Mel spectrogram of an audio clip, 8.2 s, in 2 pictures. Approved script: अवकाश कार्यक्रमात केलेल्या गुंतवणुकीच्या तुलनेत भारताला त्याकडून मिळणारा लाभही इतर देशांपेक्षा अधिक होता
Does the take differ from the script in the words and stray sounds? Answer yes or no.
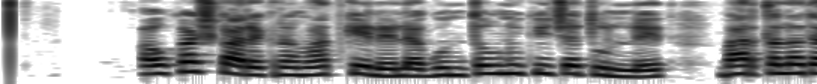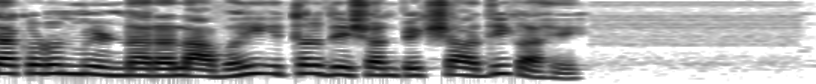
yes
